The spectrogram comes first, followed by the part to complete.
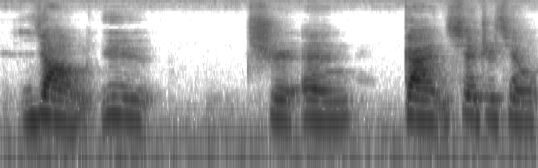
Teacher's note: And then whenever you have like a 4-syllable sort of noun like 养育之恩感谢之情, like the last 3 sort of get de-stressed.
